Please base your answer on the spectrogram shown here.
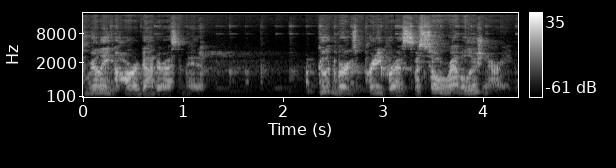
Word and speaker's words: Gutenberg: Gutenberg's printing press was so revolutionary. His name certainly lives on as one of the great inventors of human history. So for the printing press, so invented by Johannes Gutenberg, that's how you say his name.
